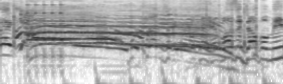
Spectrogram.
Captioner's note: all cheering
